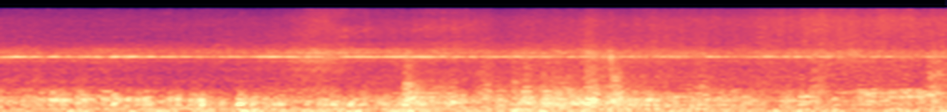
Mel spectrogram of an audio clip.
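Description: A steam locomotive rumbles close by.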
